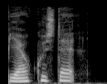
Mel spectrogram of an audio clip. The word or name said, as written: BJERGKRYSTAL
